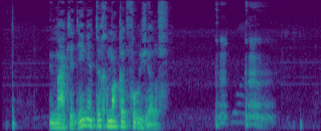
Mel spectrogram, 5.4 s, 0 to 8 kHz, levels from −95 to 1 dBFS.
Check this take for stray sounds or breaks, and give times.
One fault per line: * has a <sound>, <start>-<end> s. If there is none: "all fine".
* has a cough, 3.6-4.6 s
